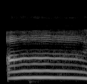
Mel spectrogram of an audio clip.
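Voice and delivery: long, high, loud "ah"; drawn-out cry of sudden recall; realisation "ah". Real, not acted. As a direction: let out a high, ringing "ah". Sudden realisation while recalling news.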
